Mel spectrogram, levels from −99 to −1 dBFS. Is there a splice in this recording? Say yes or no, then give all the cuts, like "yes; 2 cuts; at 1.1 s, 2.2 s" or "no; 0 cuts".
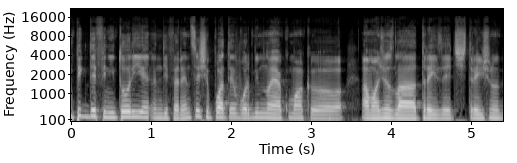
yes; 1 cut; at 0.9 s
